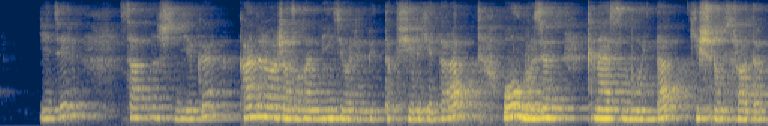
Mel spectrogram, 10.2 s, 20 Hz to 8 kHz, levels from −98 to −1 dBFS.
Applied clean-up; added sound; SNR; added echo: none; none; none; reverberation time 1.1 s.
